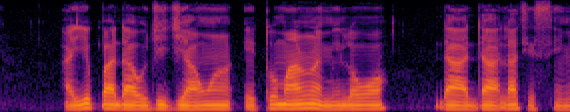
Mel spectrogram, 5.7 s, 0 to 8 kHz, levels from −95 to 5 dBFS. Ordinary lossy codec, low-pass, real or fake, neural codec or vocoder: none; none; real; none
